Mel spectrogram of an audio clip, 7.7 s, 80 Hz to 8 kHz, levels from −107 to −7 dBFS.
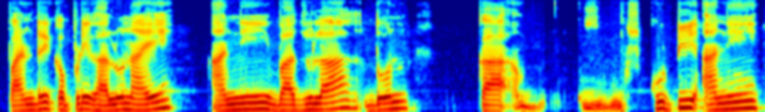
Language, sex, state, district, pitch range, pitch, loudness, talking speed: Marathi, male, Maharashtra, Chandrapur, 150-180 Hz, 160 Hz, -15 LUFS, 80 wpm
